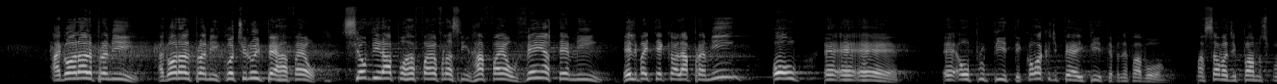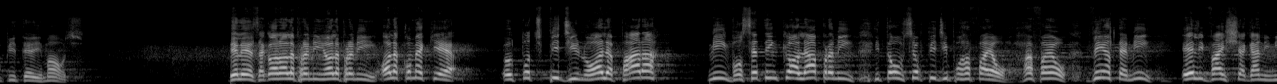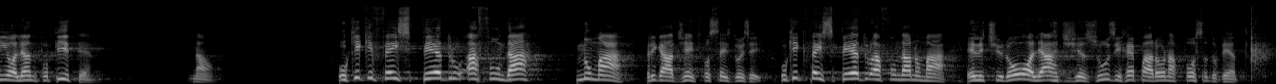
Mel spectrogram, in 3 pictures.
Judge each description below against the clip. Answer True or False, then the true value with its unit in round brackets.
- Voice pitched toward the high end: True (245 Hz)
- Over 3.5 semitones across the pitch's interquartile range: True (4.8 semitones)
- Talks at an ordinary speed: False (210 wpm)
